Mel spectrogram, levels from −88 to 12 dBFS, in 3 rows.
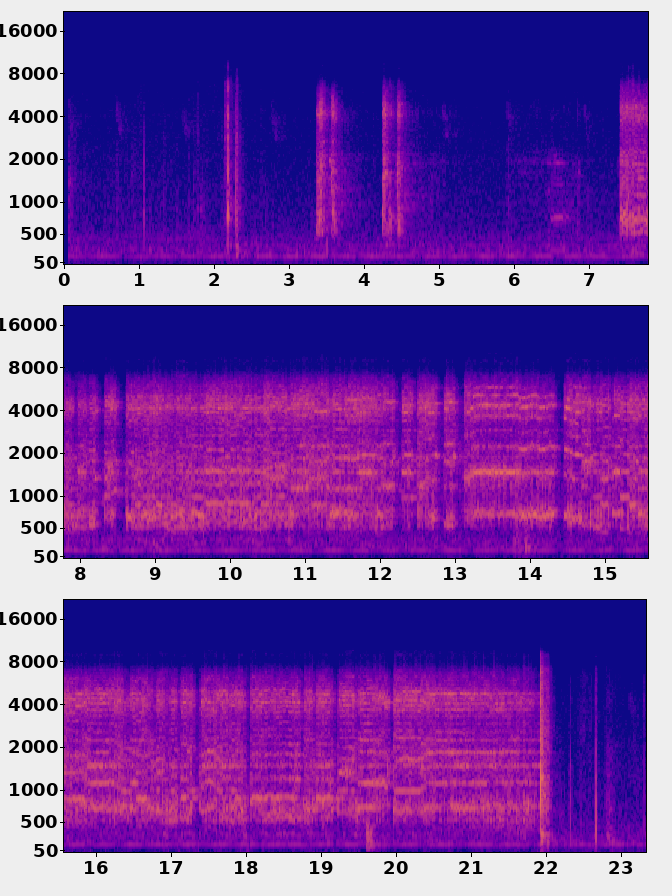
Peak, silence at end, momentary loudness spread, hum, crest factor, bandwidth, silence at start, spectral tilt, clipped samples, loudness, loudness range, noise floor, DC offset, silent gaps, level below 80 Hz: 0 dBFS; 0.45 s; 10 LU; none; 34 dB; 10 kHz; 0.05 s; -0.5 dB/octave; under 0.1%; -30 LUFS; 13 LU; -60 dBFS; under 0.1%; none; -80 dBFS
